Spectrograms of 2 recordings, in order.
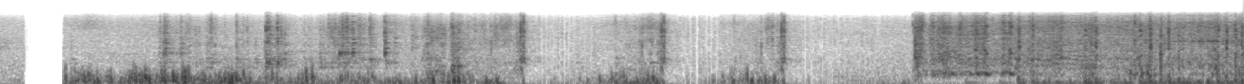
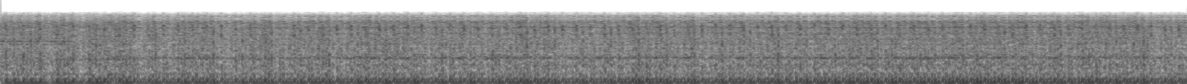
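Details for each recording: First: Evolution Sportster with an intermittent faulty petcock that starved the carburetor and caused backfiring, fuel tap switched to reserve: engine catches after a couple of tries and settles into an uneven, loping V-twin beat that keeps running; fuel now reaching it. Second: Harley-Davidson Evolution Sportster, carb problem: fuel tap on ON runs the hose dry, fuel flows only on reserve (owner suspects faulty tap). Uneven V-twin idle stumbling and loping irregularly as the carburettor is starved; earlier backfiring. Fuel starvation.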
